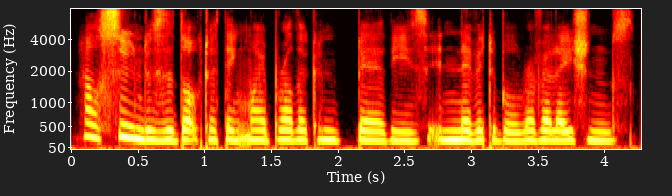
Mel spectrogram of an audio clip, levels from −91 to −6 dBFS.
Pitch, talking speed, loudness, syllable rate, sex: 205 Hz, 180 wpm, -19 LUFS, 5.6 syllables/s, female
